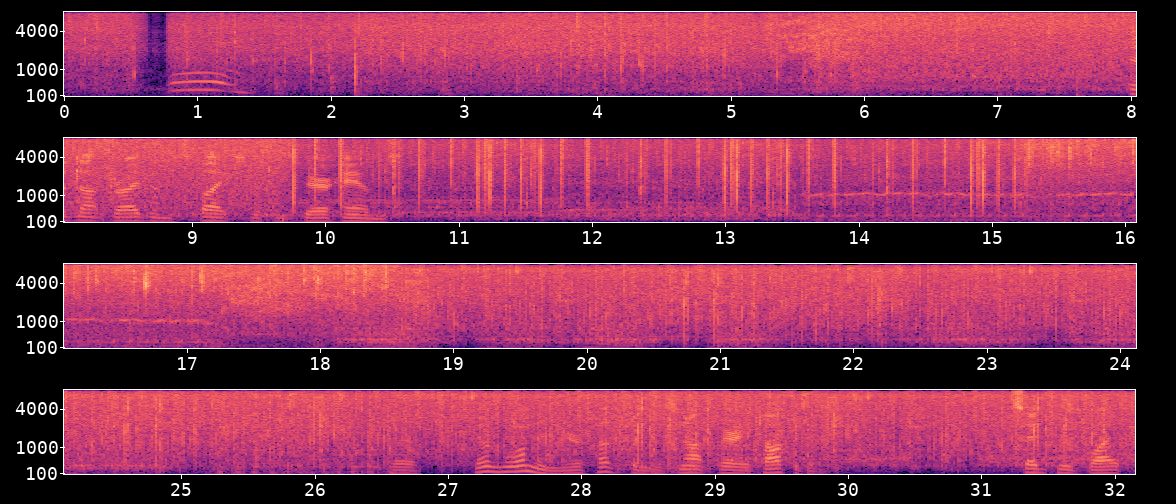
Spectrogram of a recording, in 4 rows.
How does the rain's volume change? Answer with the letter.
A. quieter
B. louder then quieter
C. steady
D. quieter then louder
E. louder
C.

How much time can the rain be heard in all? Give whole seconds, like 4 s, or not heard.
32 s.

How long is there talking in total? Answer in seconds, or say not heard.
7 s.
